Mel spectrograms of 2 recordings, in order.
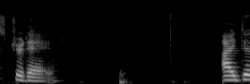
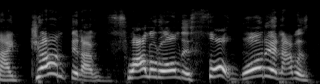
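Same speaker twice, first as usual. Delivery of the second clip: excited retelling; 7 semitones higher, 8 dB louder than usual. Retold or imitated. Retelling swallowing salt water.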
